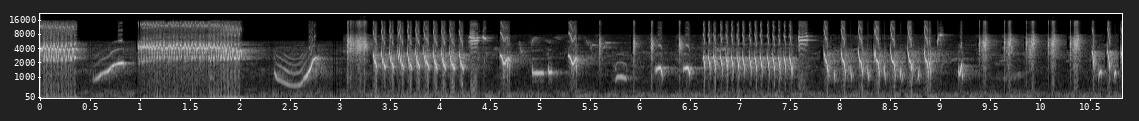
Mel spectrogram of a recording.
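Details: Asian pied starling singing in a training recording meant to teach caged birds, with rich filler phrases: swooping whistled slides, buzzy bursts and long series of rapid clicking, stuttering notes over a faint steady hiss.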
